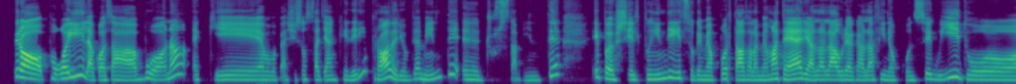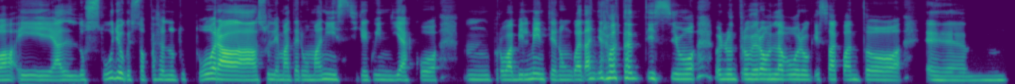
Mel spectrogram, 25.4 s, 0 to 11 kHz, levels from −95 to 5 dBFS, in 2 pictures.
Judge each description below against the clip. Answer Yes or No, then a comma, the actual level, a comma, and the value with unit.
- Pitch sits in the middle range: Yes, medium, 175 Hz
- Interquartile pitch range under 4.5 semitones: Yes, narrow, 2.5 semitones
